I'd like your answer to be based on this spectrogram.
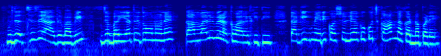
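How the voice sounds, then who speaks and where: Woman doing a caring neighbor lady in a cartoon, high bright voice, consoling. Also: fast. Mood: sympathetic. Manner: concerned and consoling. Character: sympathetic middle-aged neighbor woman. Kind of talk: cartoon voice acting.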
